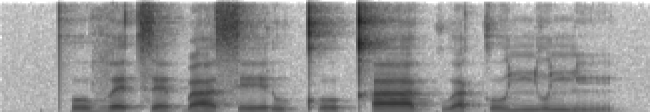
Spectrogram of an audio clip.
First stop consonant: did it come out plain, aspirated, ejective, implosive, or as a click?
aspirated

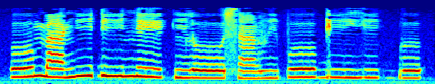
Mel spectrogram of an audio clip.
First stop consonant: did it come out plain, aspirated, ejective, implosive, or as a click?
implosive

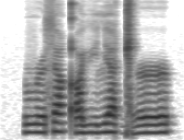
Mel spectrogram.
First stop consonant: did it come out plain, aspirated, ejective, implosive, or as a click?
ejective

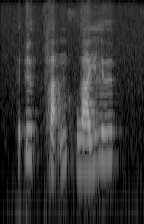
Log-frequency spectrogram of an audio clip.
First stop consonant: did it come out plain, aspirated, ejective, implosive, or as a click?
implosive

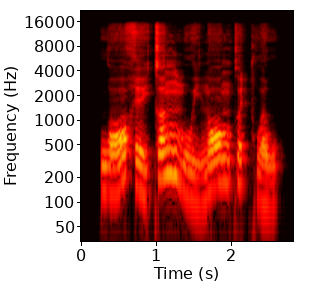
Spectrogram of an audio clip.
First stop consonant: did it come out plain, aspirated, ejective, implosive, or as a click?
plain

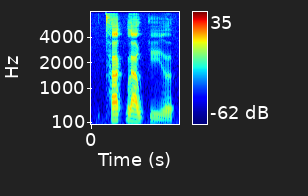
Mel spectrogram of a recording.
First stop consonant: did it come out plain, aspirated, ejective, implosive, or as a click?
aspirated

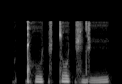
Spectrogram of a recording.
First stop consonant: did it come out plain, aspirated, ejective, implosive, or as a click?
click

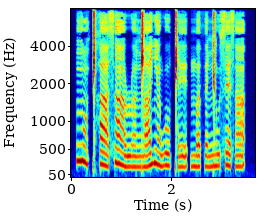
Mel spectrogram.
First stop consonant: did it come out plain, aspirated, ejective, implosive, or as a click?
click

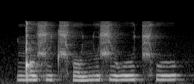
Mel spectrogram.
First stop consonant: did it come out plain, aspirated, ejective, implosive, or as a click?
click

